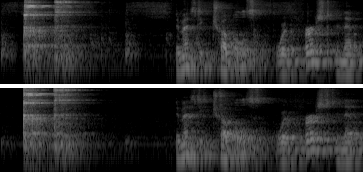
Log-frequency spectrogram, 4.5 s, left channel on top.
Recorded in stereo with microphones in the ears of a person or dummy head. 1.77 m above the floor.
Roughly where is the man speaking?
Left.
